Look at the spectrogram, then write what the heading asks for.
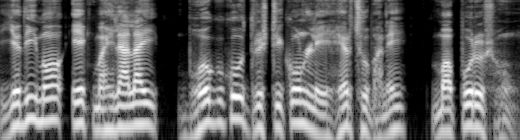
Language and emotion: Nepali, neutral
